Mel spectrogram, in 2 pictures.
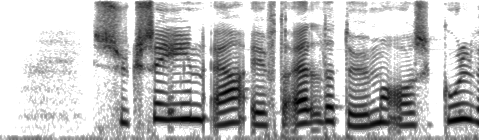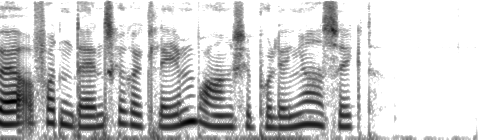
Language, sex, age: Danish, female, 30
